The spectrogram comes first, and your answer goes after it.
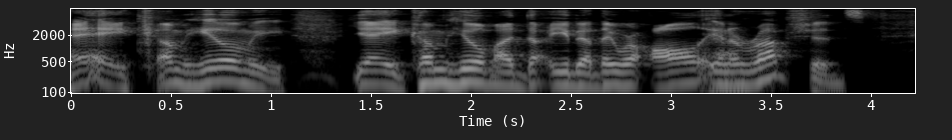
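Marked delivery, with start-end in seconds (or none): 0.0-2.2 mock calling out, loud yelling. Telling how people interrupted a miracle worker on his way, retelling someone yelling. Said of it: "somebody would start yelling at him".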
